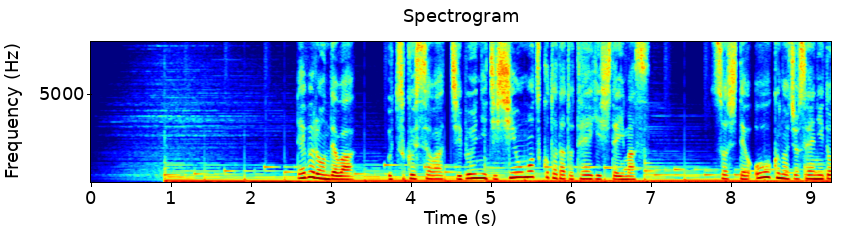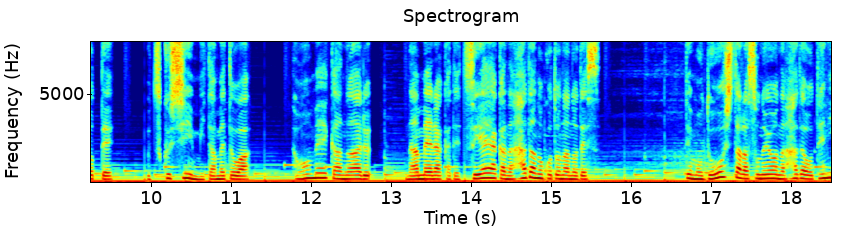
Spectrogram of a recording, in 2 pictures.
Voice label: female japanese corporate; revlon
